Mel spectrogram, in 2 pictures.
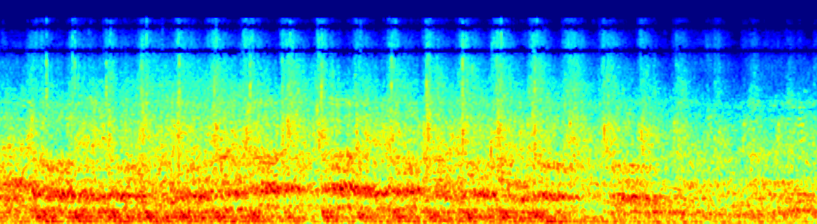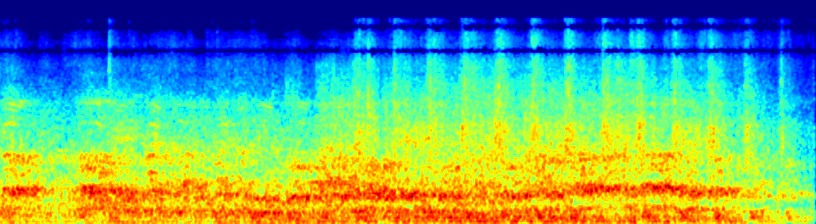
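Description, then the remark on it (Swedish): A football stadium crowd at Bochum's home Bundesliga match against Mainz roars steadily, a dense wash of many voices singing and shouting together, loud and sustained throughout with only a brief dip midway before surging back. “Men en annan match som jag tyckte stod ut och där var det mest stämningen.”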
